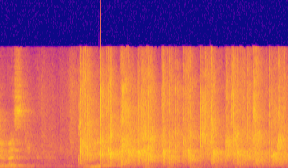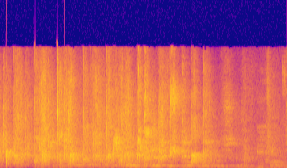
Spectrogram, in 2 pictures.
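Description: A crowd of people applauds in a room.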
